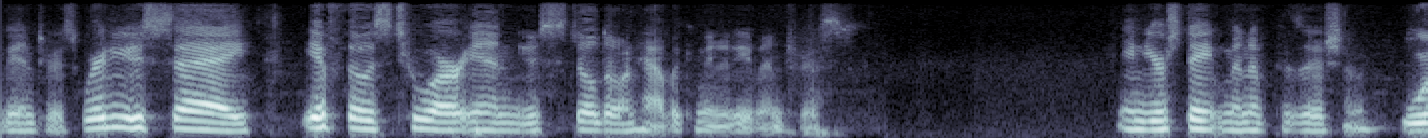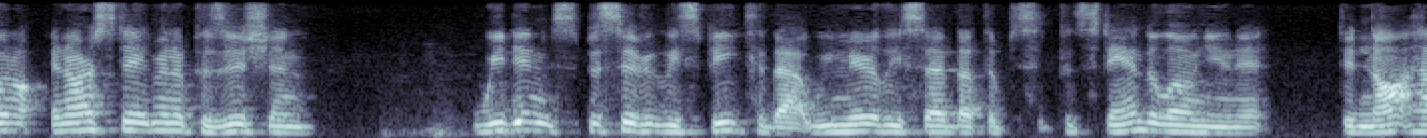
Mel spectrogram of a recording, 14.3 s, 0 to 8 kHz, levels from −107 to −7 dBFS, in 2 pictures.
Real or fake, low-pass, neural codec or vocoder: real; 7.2 kHz; none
